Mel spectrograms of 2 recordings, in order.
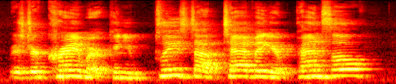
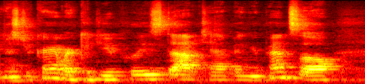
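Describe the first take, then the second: First: It is said in an angry voice. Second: It is said in a calm voice.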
